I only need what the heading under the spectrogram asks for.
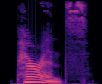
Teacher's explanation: parents has the stress on the first syllable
